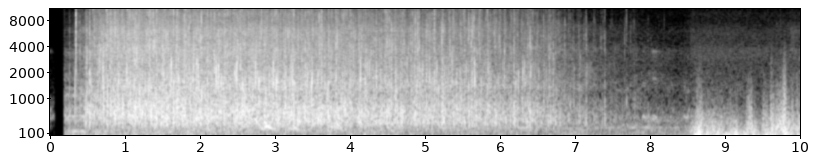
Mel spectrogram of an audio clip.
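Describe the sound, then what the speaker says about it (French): Audience applause welcoming a meditation teacher at a gathering inside a prison, a dense, steady wash of clapping for about eight seconds that thins out, followed by a brief louder thump and quieter room sound. "Je vous invite maintenant à accueillir le professeur Sodarji par un chaleureux applaudissement."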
